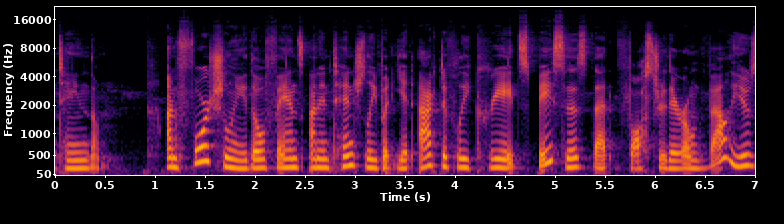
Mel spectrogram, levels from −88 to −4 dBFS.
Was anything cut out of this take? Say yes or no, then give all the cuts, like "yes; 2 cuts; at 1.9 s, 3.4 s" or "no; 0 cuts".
yes; 1 cut; at 0.9 s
